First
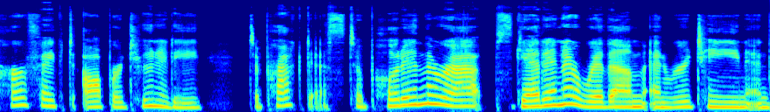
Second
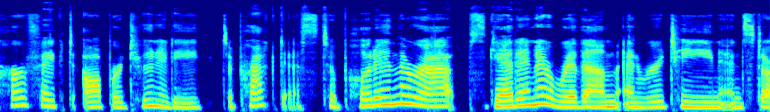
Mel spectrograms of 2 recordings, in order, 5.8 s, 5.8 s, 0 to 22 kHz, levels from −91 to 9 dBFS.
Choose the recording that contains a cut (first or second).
second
